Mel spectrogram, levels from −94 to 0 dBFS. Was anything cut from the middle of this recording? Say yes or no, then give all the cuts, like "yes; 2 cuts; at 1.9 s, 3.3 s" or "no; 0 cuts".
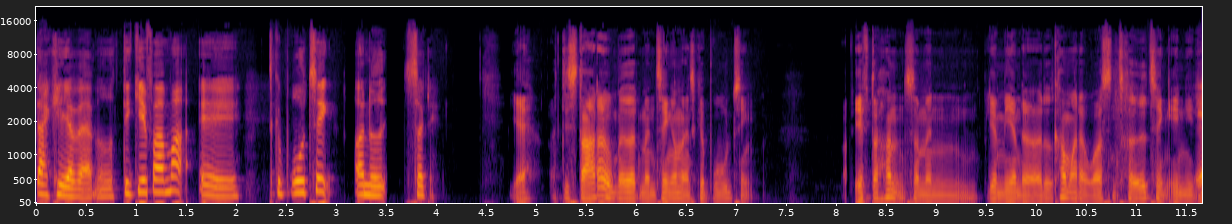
yes; 9 cuts; at 1.1 s, 2.3 s, 2.7 s, 3.5 s, 3.9 s, 7.0 s, 8.1 s, 9.8 s, 10.2 s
